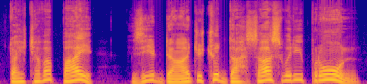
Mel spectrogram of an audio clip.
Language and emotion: Kashmiri, surprised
